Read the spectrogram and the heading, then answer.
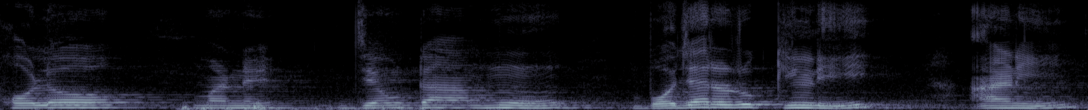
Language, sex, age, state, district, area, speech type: Odia, male, 18-30, Odisha, Subarnapur, urban, spontaneous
